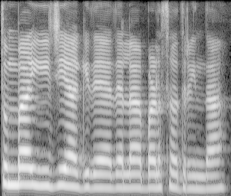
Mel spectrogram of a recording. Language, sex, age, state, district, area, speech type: Kannada, female, 30-45, Karnataka, Gadag, rural, spontaneous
